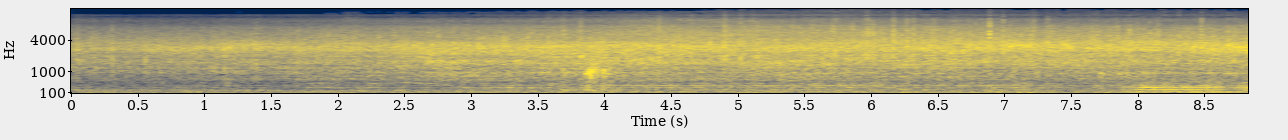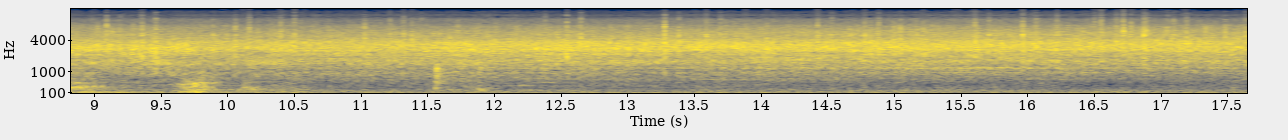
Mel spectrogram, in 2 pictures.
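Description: HO scale model trains running on layout track, a steady rushing noise, with a brief low tone about eight seconds in and a few light clicks.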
